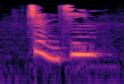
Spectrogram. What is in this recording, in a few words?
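"震惊", Mandarin Chinese; chinese-flashcards; hsk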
